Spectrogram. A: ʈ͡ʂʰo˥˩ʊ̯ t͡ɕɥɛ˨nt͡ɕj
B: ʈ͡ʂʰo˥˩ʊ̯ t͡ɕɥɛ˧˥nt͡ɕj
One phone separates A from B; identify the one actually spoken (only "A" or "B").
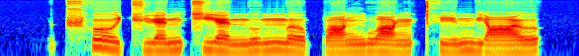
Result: B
